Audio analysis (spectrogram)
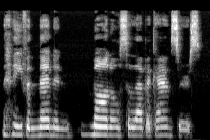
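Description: A woman's voice: fairly high pitch, level tone, measured pace, vocal fry, darkish tone. A woman narrating an audio drama in a scripted storytelling style. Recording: music underneath.

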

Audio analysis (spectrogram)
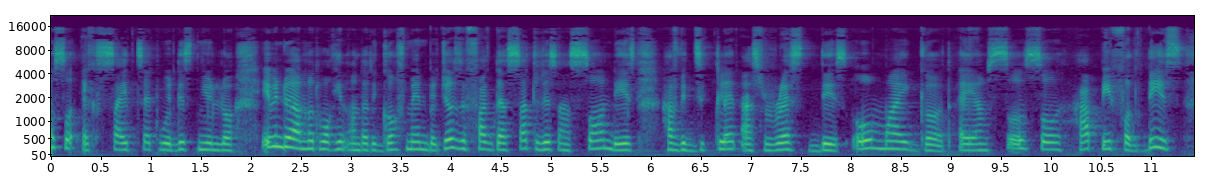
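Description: A woman's voice: medium pitch, darkish tone. Lady doing a news vlog, talks straight to the guys watching, lots of oh my god. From Cameroon. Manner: chatty, exclaiming, repeats points to the viewers. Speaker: vlog host.

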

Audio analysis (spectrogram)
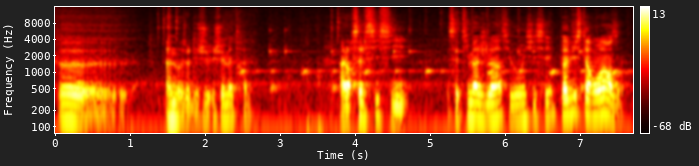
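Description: A young woman co-hosting a gaming talk show live stream, teasing and animated as she runs a guessing game. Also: rumbling low, music in the background. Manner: teasing, animated, quick laughs. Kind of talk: playful livestream quiz chat.

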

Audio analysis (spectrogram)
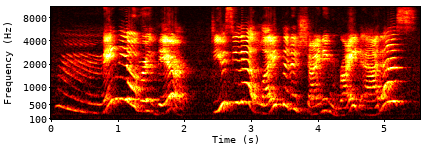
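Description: A worried young puppet sailor, played by a woman, grumbles slowly and with exaggeration. The pitch is extremely high and swings widely. It is a children's puppet show picked up in an echoey room. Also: huge pitch swings, pushed and bright, exaggerated voice. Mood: puzzled. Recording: roomy echo, slightly distant mic, faint noise.

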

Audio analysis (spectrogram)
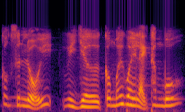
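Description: A woman playing a gentle, sorrowful young woman in a cartoon drama, speaking earnestly and plaintively. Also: fairly high pitch, lively intonation, normal speed, no echo, highs cut off. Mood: sad, subdued. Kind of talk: cartoon drama acting with reflective narration.

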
